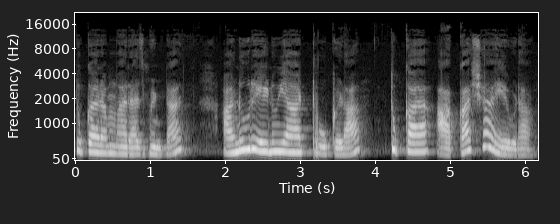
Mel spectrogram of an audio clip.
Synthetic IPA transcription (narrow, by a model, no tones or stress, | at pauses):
t̪ukaɾamːaɾad͡zm̤əɳt̪at̪̚ | aɽ̃uɾeɽ̃ujaʈʰokɽa | t̪ukaːkaɕaeʋɽ̤a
